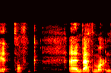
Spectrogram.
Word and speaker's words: Suffolk: suffolk uk suffolk is how you say it suffolk and beth martin says hi and beth was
